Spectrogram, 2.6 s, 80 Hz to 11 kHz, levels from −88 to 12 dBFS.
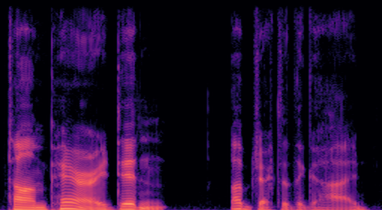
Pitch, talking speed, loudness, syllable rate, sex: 100 Hz, 140 wpm, -20 LUFS, 5.0 syllables/s, male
